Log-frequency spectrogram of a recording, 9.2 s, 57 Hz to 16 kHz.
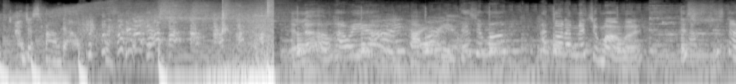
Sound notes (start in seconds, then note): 1.2 all laughing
